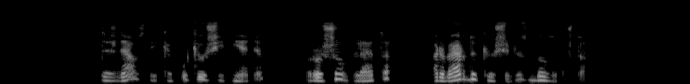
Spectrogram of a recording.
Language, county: Lithuanian, Vilnius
